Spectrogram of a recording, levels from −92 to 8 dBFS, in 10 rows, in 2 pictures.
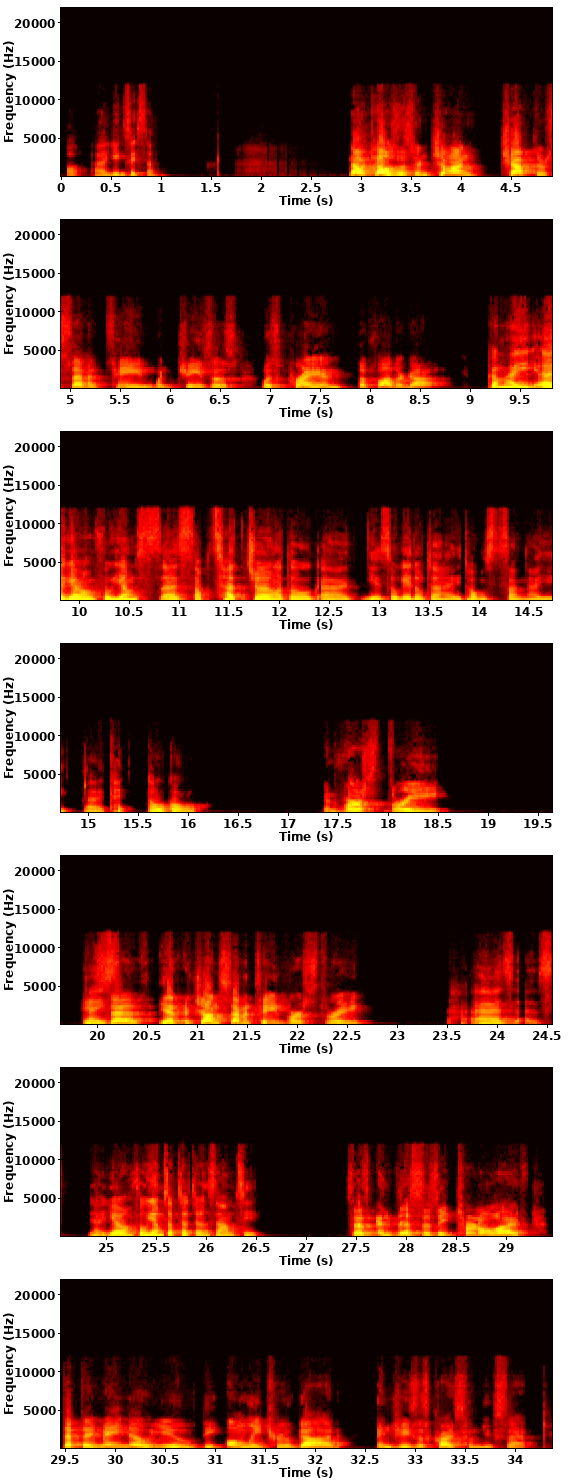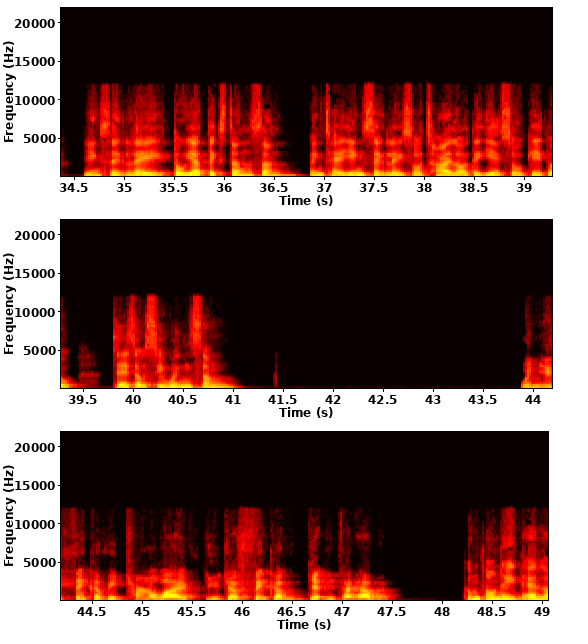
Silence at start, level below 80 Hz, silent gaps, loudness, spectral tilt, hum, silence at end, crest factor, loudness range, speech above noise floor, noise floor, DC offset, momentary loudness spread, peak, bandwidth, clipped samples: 0.05 s; -72 dBFS; none; -25 LUFS; -6 dB/octave; none; 0 s; 20 dB; 7 LU; over 65 dB; under -90 dBFS; under 0.1%; 14 LU; -6 dBFS; 12.5 kHz; under 0.1%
